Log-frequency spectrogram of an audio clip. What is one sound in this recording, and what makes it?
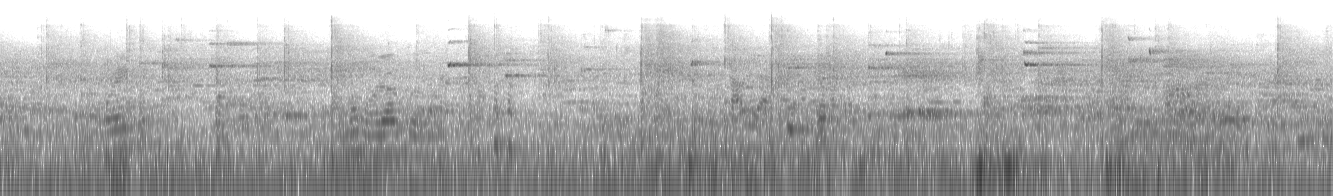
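Shoes squeak sharply on a hardwood floor.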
